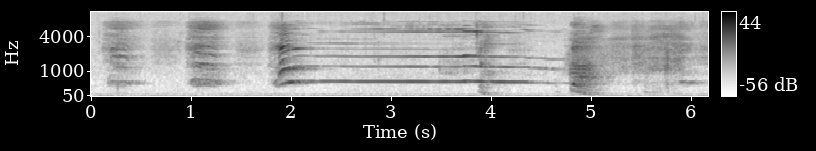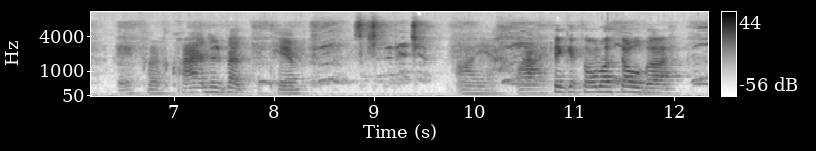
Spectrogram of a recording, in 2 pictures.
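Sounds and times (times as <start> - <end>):
wolf howling: 1.8 - 5.2
speech: 4.8 - 5.1, 6.8 - 9.0, 9.8 - 12.1.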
